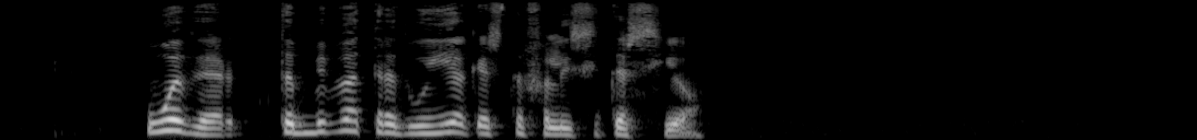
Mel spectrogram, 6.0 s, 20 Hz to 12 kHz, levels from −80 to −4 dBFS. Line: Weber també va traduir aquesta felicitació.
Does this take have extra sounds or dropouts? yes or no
no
